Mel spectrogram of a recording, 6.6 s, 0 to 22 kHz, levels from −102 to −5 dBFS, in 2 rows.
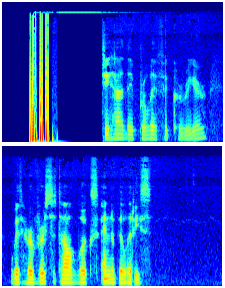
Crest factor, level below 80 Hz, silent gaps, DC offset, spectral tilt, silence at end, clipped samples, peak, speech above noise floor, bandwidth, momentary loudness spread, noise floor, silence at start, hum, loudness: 30 dB; -48 dBFS; none; under 0.1%; -5.5 dB/octave; 1.1 s; under 0.1%; -2 dBFS; 34 dB; 16.5 kHz; 27 LU; -73 dBFS; 0.4 s; none; -28 LUFS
